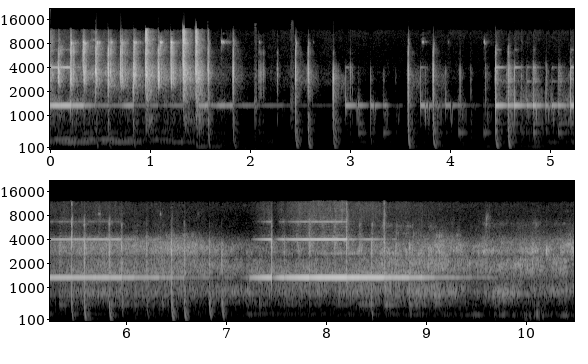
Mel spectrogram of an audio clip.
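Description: Background music: a rapid pulsing beat of about eight clicks a second that breaks off after a second and a half, a few scattered clicks, then a long held high tone over a soft wash that swells and fades away.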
